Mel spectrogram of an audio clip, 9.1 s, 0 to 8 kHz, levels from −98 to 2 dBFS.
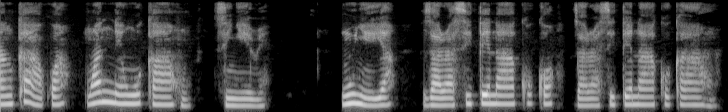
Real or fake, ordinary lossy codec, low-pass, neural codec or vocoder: real; none; 7.2 kHz; none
